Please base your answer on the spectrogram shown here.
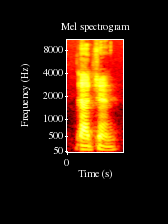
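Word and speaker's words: Ta Chien: Da Chen. Dachen. But it's spelled T-A and then C-H-I-E-N. But so people say like You want to tell Ta-Chen.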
